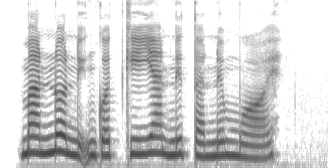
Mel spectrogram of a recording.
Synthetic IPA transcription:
ma˦˨no˦˨nːḭ˨ʔŋɡo˦t̪̚ki˦ja˦˨nːi˦t̪a˨ne˦mwɔ˨j

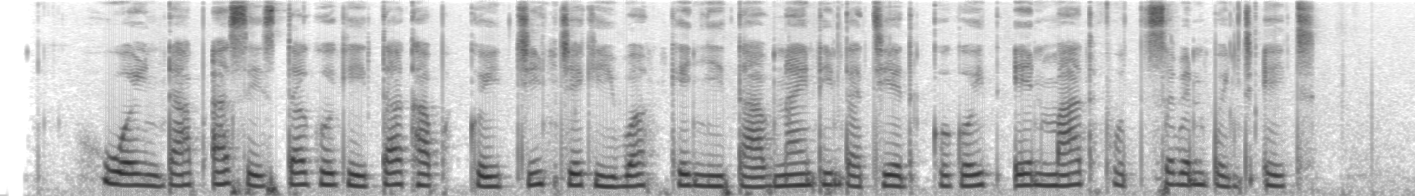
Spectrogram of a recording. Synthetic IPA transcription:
wo˨jnda˨pa˦sɪ˨sta˦ko˦ki˨ta˦ka˦pko˨jt͡ʃi˦t͡ʃe˦ki˨ba˦ke˦ɲi˨ta˨bna˦jnti˦nta˨tʰie˨tko˨ko˦te˦nmat̪futsɛ˦vɛnpɔ˨jntet

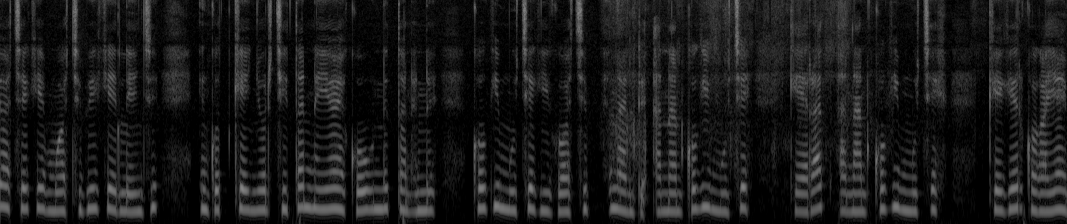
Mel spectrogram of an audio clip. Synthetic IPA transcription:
ɔ˦t͡ʃe˦ke˨mwɔ˨t͡ʃi˨pi˦ke˨le˨ɲt͡ʃi˦ | i˨ŋɡo˨t̚ke˨ɲo˨rt͡ʃi˨ta˦nːe˨jɔ˦e˨ko˨u˦ni˦tɔ˨nɪ˨ne˦ | ko˦ki˦mu˨t͡ʃe˦ki˨kɔ˨t͡ʃi˦p | e˦na˨ldi˨ʔa˨na˨nko˦ki˦mu˨t͡ʃe˦ | ke˨ɾa˦t̪a˨na˨nko˦ki˦mu˨t͡ʃe˦ | ke˨ke˦ɾkɔ˨ka˨ja˦

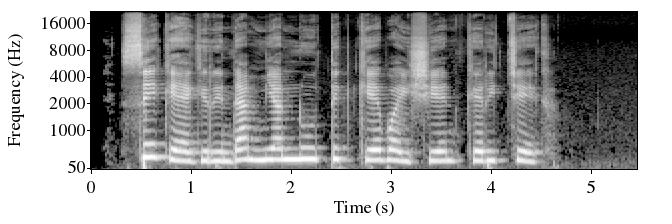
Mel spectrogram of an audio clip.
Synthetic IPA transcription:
sɪ˦kɛ˨ki˨ɾi˨nda˦mjɔ˦nu˦ti˦kːe˦bɔ˦i˨ʃe˦nke˦ɾi˦t͡ʃe˦˨k

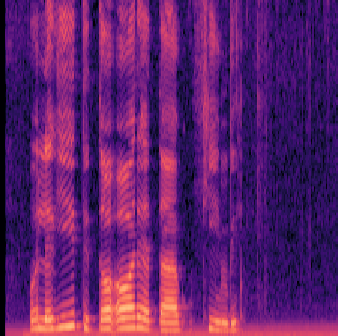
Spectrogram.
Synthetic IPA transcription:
o˨le˨ɡi˦t̪i˨t̪ɔ˦ʔɔ˦ɾɛ˦t̪a˨bu˨kʰi˨nd̪i˦

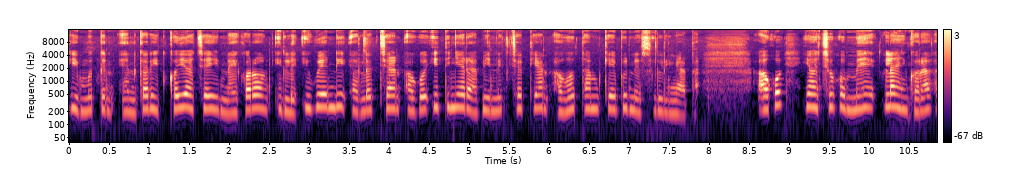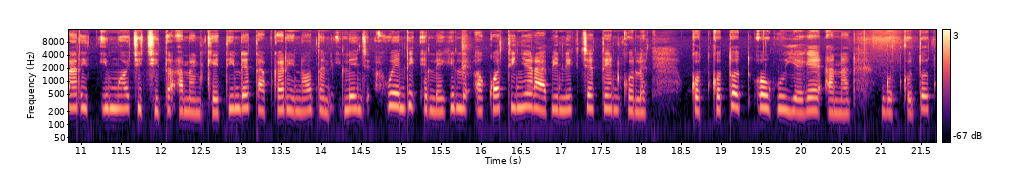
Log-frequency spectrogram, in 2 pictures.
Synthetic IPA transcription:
ki˨mu˦ti˨ne˨nka˦ɾi˨tko˦jɔ˦t͡ʃe˦i˨na˨jkɔ˦ɾɔ˦ŋi˨le˨ʔi˦we˦ndi˦ʔe˨le˦tja˦na˨ko˦ʔi˦ti˦ɲe˦ɾa˨bi˦ni˦kt͡ʃe˦tja˦na˨ko˦ta˦mke˦bu˦ne˨si˦li˨ŋa˨ta˨ | a˨ko˦ɲɔ˨t͡ʃo˦ko˨me˦la˦ɲkɔ˨ɾa˦ka˦ɾi˦ti˦mwa˦t͡ʃi˨t͡ʃi˨ta˦ʔa˨na˨nkʰe˨ti˦nde˦ta˨p̚ka˦ɾi˨nɔ˦ta˨ni˨le˦ɲd͡ʒi˨a˨we˦ndi˦ʔe˨le˨ki˦le˨ʔa˨kwa˦ti˦ɲe˦ɾa˨bi˦ni˦kt͡ʃe˦te˦nko˨le˨tko˨tko˨to˦to˦ku˦je˨kɛ˦ʔa˨na˨nŋɡo˨t̚ko˨to˦t

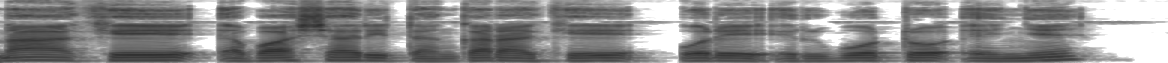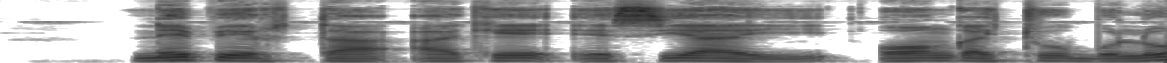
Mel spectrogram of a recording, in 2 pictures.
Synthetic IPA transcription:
na˦ke˦a˨βa˦ʃa˦ɾita˨ŋɡa˦ɾake˦o˦ɾeʔe˨ɾiβo˦tɔ˦ʔɛ˨ɲɛ˦ | ne˦peɾta˨ʔa˨kʰe˦e˨si˦ai˨ɔŋɡa˨itʰu˦bo˨lu˦

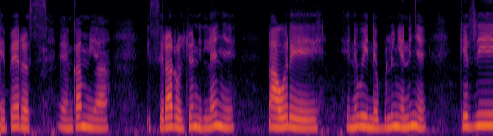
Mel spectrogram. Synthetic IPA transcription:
e˨pɛ˦ɾɔ˨sɛ˨ŋka˦mi˨ja˨ | i˨si˨ɾa˦ɾɔ˨lt͡ʃo˦ni˨lɛ˦ɲɛ˨ | na˦˨wo˦ɾeː˨ | ne˦wi˦˨ne˨bu˨lu˦ɲe˨ni˦ɲe˨ | ke˦ti˦

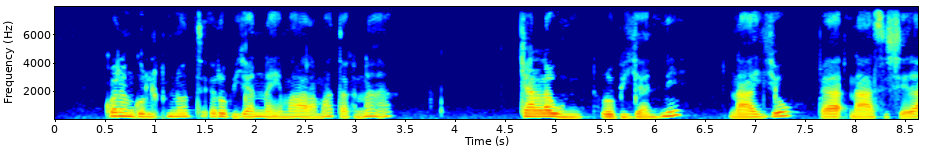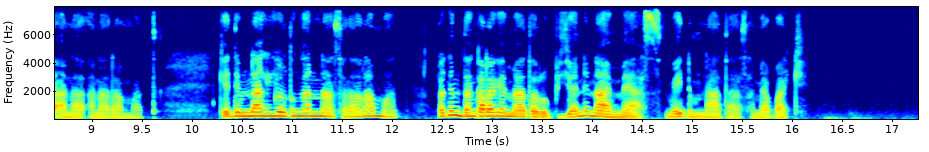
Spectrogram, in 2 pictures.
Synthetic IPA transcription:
kɔ˦ɾɛ˨ŋɡo˨li˨knɔ˦tɛ˦ɾo˨bi˨ja˦n˦na˨ɪ˨ma˦˨ɾa˨ma˦ta˨kna˦ | ka˦la˦wnro˨bi˨ja˨nɪ˦ | na˨˦jo˦w | pɛ˨na˨˦sɪ˨ʃɛ˨ɾa˦ʔa̰˨a̰˨na˨ɾa˨ma̰˨t | kɛ˦dɪ˨mnaː˦kɪ˦jo˦wtu˦ŋa˦nːa˦˨sa˨na˦ɾa˦ma˨t | la˨kɪ˦nta˨ŋka˦ɾa˦kɛ˦m˦a˦ta˨ɾo˨bi˨ja˨nɪ˦na˨mɛ˨a˨smɛ˦dɪ˨mna˦˨ta˨sa˨ma˨ba̰˦kɪ̥

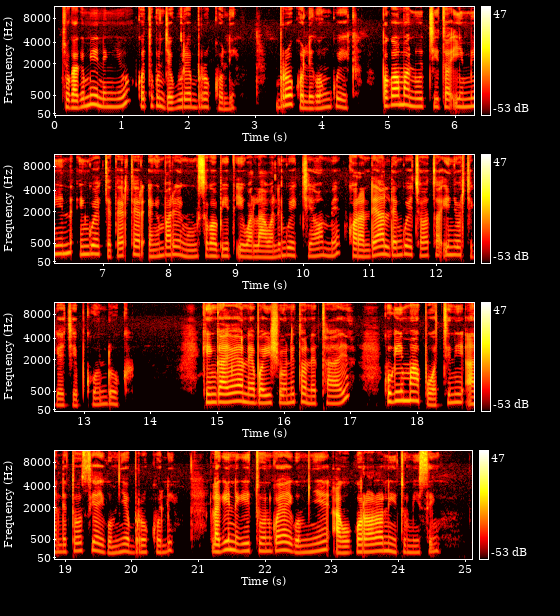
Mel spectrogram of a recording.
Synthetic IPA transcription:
t͡ʃu˨ka˨ki˦mi˦niŋju˦ko˦tu˦ku˦nd͡ʒe˨ɡu˦ɾe˦bɾoko˨li˦ | bu˦ɾo˦ko˨li˨ko˨ŋɡwek | pɔ˦kɔ˦manut͡ʃi˦tɔʔimi˦ni˦ŋɡwe˦k̚t͡ʃɛ˨tɛ˦ɾtɛɾɛ˨ŋɪ˦mba˦ɾeŋu˨ŋsi˦ɣɔbi˦tʰḭ˨wa˨la˨wa˨liŋɡwek̚t͡ʃɛɔmɛkɔɾa˨ndɛ˦a˦ldɛŋɡwet͡ʃɔtɔ̰˦ʔi˦ɲort͡ʃi˨kɛ˨t͡ʃe˨pkʰondok | ki˦ŋɡa˦jɔ˦ja˦nɛbɔ˦iʃoni˦tɔ˦nɛtʰaj | ku˦ki˦ma˦pwɔ˨t͡ʃi˦ni˦ʔa̰˨leto˦sja˦iko˨mɲe˦buɾoko˨li˦ | la˨ki˦ni˨ki˦tu˦nɡɔ˦ja˦iko˨mɲe˦a̰˨ku˨ko˦ɾɔɾɔ˦ni˦tumisɪ˦ŋ

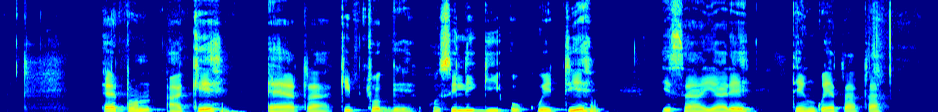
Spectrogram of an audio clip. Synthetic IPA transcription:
ɛ˦tɔ˦na˨ke˦ | ɛ˨ta˨ki˦p̚t͡ʃɔ˦ɡe˨o˨si˦li˦ɡi˦ʔo˨kwe˨tje˦ | ɪ˨sa˨ja˨ɾe˦ | te˨ŋɡwɛ˨ta˨ta˦

